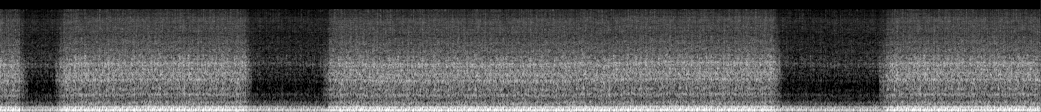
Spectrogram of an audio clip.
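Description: A tractor engine hums steadily with a low drone.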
